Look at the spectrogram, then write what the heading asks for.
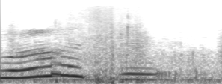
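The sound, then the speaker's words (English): A small child's voice makes a drawn-out, wavering meow in imitation of a cat, then a shorter, higher little cry, fairly loud with no other talk. “Where's your cat noise?”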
